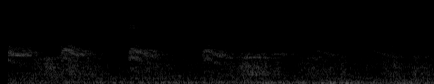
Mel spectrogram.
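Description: Faint bird calls, several short calls repeated over the first two and a half seconds, above a low background rumble.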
